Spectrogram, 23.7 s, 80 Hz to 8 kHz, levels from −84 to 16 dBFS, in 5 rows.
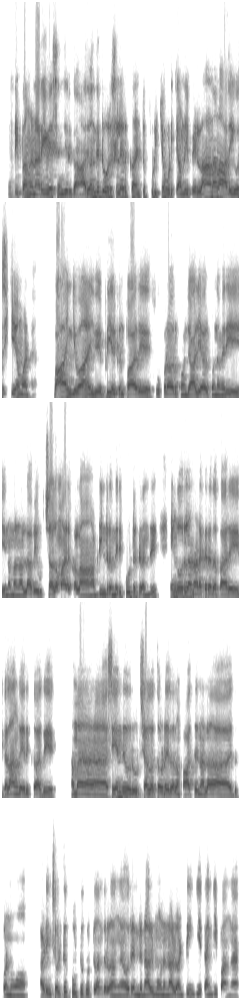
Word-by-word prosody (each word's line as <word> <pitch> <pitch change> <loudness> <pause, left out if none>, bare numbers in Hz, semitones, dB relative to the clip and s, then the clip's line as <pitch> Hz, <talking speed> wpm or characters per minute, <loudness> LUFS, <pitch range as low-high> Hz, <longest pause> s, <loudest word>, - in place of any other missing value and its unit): கண்டிப்பாங்க. 160 +1 -1
நிறையவே 155 +4 +3
செஞ்சிருக்கோம். 140 -2 -1
அது 145 +2 +1
வந்துட்டு 185 +3 +1
ஒரு 165 - +1
சிலருக்கு 170 +1 +1
வந்துட்டு 160 +2 -1
புடிக்கும், 165 +1 -2
பிடிக்காமலும் 155 0 -1
போயிரலாம். 135 +5 +2
ஆனா 185 +2 +2
நான் 165 -3 +2
அதை 140 -1 +1
யோசிக்கவே 155 -1 0
மாட்டேன். 125 0 -4 0.4
வா - - +2 0.2
இங்க 145 -2 0
வா. 160 +1 +3 0.2
இது 125 - 0
எப்டி 130 +8 -3
இருக்குன்னு 160 -1 -2
பாரு. 135 0 +2 0.2
சூப்பரா 145 0 -2
இருக்கும். 130 -2 -3
ஜாலியா 125 +2 +2
இருக்கும். 130 +1 -3
அந்த 125 -1 0
மாரி 135 +2 +1 0.3
நம்ம 120 0 -1
நல்லாவே 135 +3 +1
உற்சாகமா 135 +1 0
இருக்கலாம் 120 0 0
அப்டின்ற 140 +4 0
மாதிரி 130 +6 +1
கூட்டிட்டு 175 -4 0
வந்து, 125 +7 0 0.4
எங்க 170 +1 +1
ஊர்ல 175 0 +3
நடக்கிறதை 150 -2 +1
பாரு. 125 0 +2
இதெல்லாம் 135 +5 +1
அங்க 140 -2 0
இருக்காது. 125 -3 0 0.5
நம்ம 150 +2 +1 0.7
சேர்ந்து 170 +1 +2
ஒரு 145 -3 +1
உற்சாகத்தோடு 150 -1 0
இதெல்லாம் 140 0 -1
பாத்து 135 +3 -1
நல்லா 135 +1 +1 0.4
இது 125 - -8
பண்ணுவோம் 120 -2 -1 0.3
அப்டின்னு 140 0 -1
சொல்லிட்டு 135 +7 -1
கூப்ட்டு, 160 -1 -3
கூப்ட்டு 150 0 -1
வந்துருவாங்க. 125 -4 -2
ஒரு 125 - -1
2 125 -1 -1
நாள், 130 +1 +2
3 125 -1 -1
நாள் 130 +1 +2
வந்துட்டு 130 +5 -3
இங்கேயே 145 +1 -3
தங்கிப்பாங்க. 130 -2 -4
140 Hz, 165 wpm, -23 LUFS, 130-155 Hz, 0.7 s, நிறையவே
